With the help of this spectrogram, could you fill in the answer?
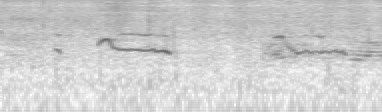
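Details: Four-month-old Pomeranian puppy whining while out on a walk during a training session, two thin high whimpers sliding downward, over low background rumble.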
